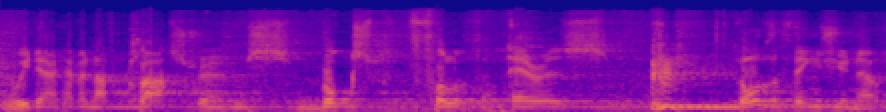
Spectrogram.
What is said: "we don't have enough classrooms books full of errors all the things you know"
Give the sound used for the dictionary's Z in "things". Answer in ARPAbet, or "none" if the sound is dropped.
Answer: Z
